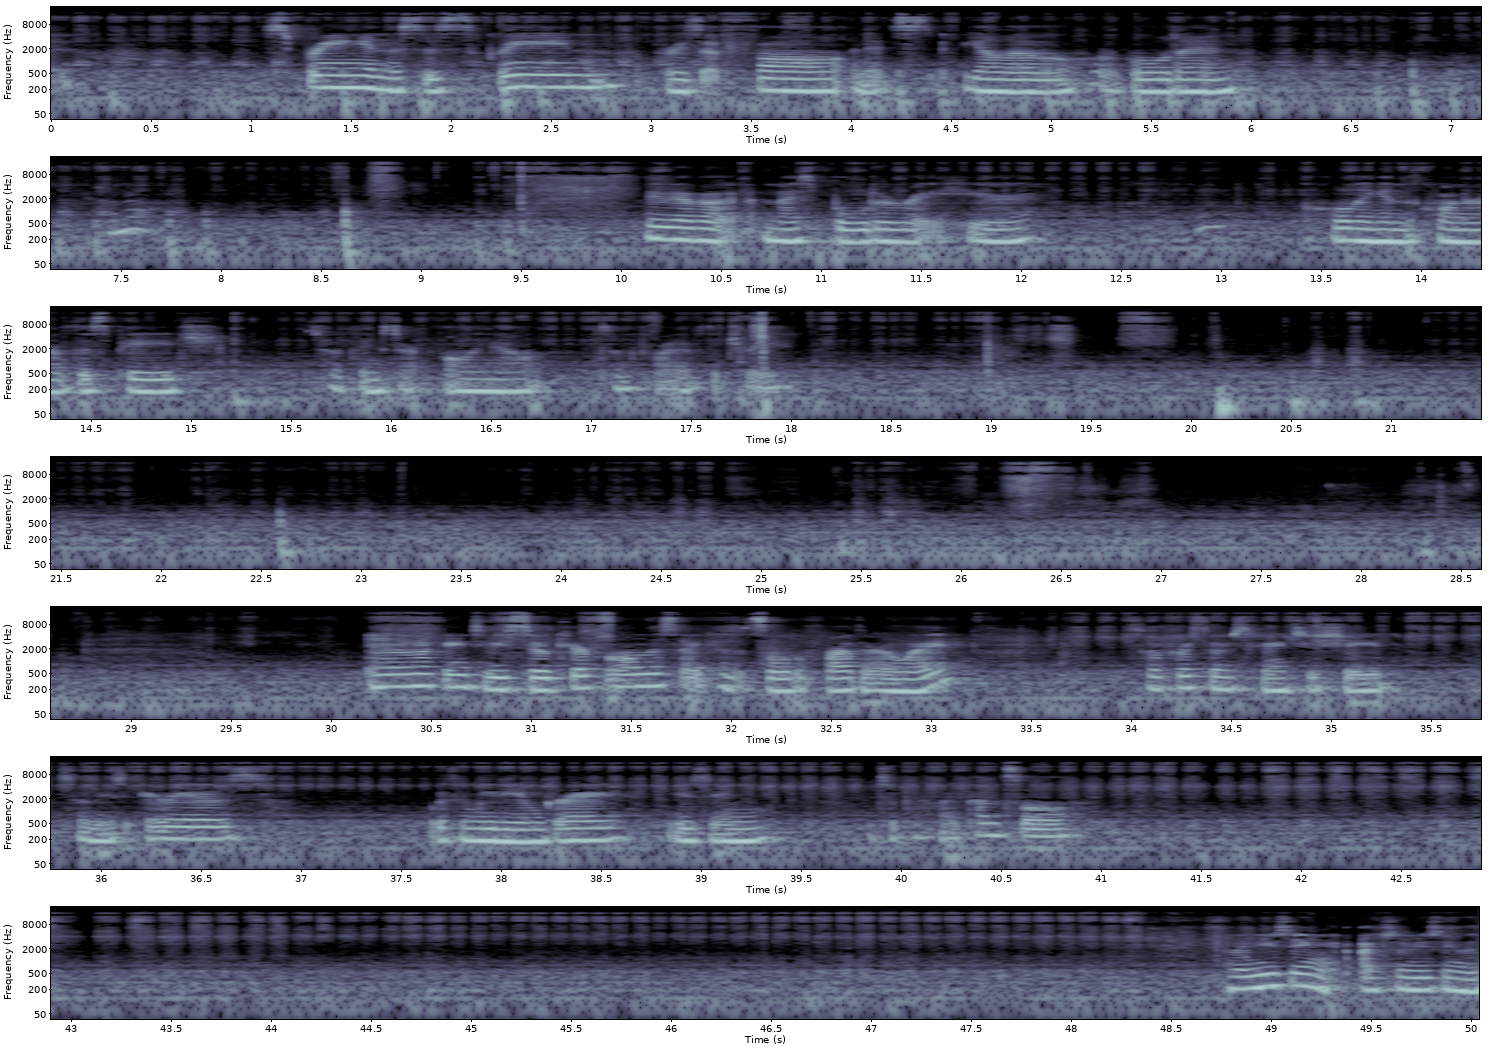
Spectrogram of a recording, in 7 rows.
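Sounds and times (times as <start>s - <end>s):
pencil scratching on paper: 0.0s - 14.5s, 15.2s - 19.9s, 20.6s - 23.2s, 23.8s - 26.6s, 30.2s - 32.3s, 33.5s - 48.4s.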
